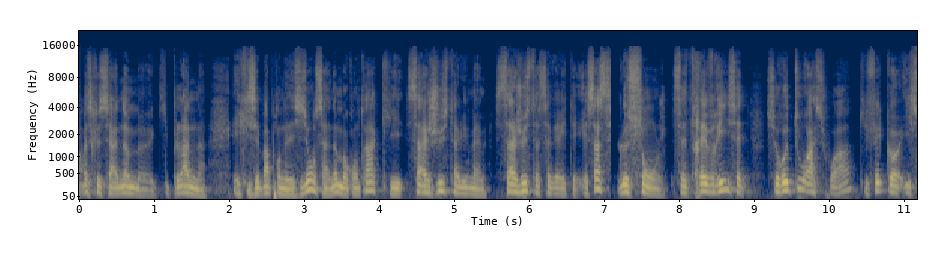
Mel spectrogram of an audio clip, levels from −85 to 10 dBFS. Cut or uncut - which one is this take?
cut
